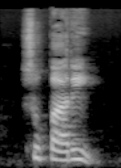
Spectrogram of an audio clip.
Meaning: 1. supari, betel nut 2. advance payment to kill someone
- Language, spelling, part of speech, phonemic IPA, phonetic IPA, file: Marathi, सुपारी, noun, /su.pa.ɾi/, [su.pa.ɾiː], LL-Q1571 (mar)-सुपारी.wav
